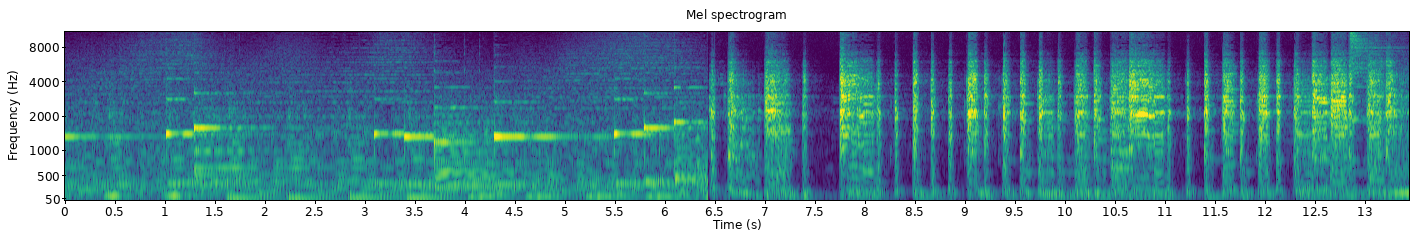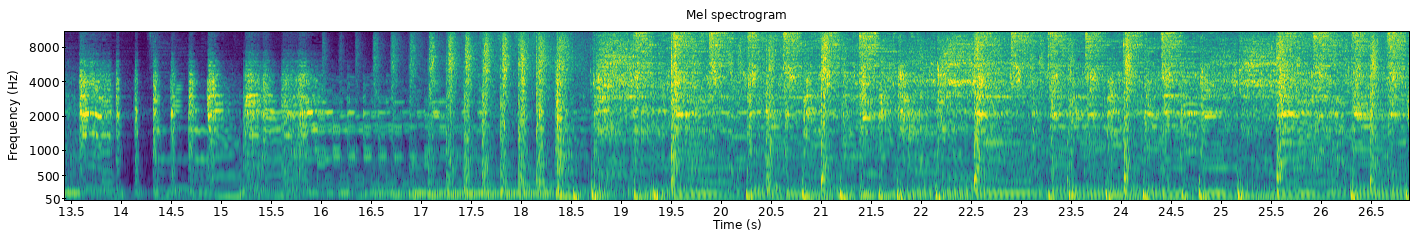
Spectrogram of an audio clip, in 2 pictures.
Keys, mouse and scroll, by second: 14.5 alt+right click, 16.4 alt+right click, 16.8 alt+right click, 18.3 alt+right click, 20.4 alt+right click, 20.7 alt+right click, 21.6 alt+right click.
